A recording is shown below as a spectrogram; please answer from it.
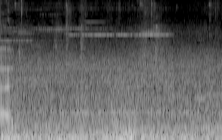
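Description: Wind buffeting the microphone, heard as a low, uneven rumble.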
